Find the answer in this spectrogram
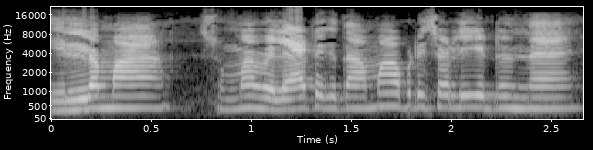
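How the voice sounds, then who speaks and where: A performer voicing an older cartoon sister, quick and sheepish, with a Tirunelveli Tamil accent. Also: very high voice, little pitch movement, noisy background. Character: older sister girl, teasing then sorry. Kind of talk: homemade cartoon dubbing.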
